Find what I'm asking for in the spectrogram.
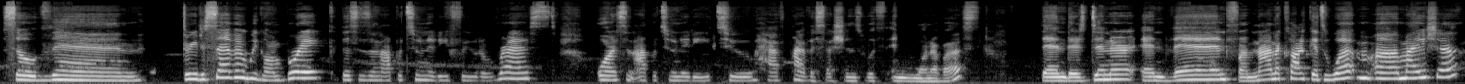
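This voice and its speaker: A woman co-host and workshop facilitator in a casual livestream chat, talking in a soft, sultry way and breaking into laughter. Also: mid-range voice, animated, moderate pace, dry recording, rough recording.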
